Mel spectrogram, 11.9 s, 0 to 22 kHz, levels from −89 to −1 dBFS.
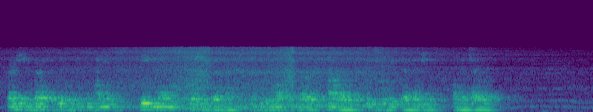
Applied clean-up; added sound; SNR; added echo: none; Train; 12 dB; reverberation time 1.1 s.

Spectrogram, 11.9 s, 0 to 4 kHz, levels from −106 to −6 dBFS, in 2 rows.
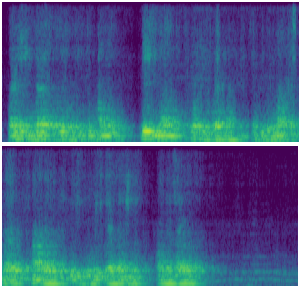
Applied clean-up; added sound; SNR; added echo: neural separator model SepFormer DNS4.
